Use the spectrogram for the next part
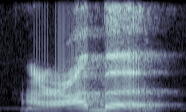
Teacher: عین کو کلیئر کرنا ہے, واضح کر کے پڑھنا ہے, حمزہ نہیں پڑھنا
